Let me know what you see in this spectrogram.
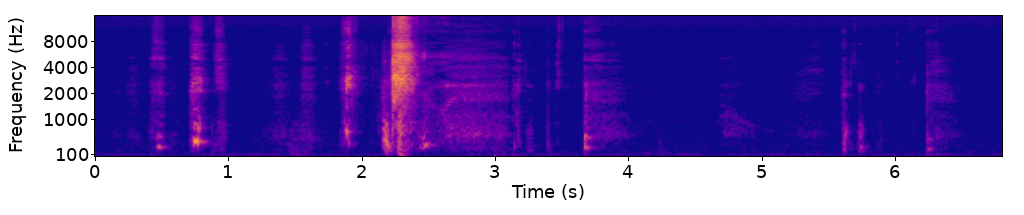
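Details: Person with pollen allergy who also has hiccups: a loud sneeze among short catching breaths and small bursts in a quiet room; sneezing.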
